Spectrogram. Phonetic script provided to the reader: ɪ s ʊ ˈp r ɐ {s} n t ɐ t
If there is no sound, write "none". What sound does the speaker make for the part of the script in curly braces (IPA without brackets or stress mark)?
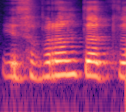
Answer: none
